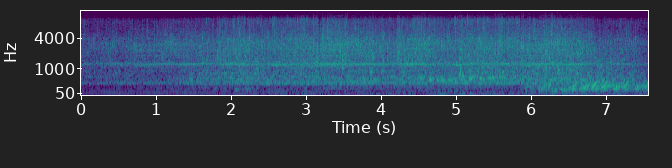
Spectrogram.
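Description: Rushing, bubbling water that grows louder, with a steady high whine throughout; in the last second or two, wavering gurgles of bubbles.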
